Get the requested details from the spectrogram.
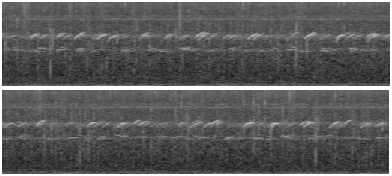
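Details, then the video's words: Coqui frogs calling in a tropical rain shower on the Big Island of Hawaii: a dense rhythmic chorus of short, high, rising two-part chirps overlapping continuously, with raindrops pattering throughout. "Tropical Rain & Coqui"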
